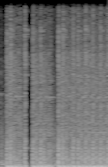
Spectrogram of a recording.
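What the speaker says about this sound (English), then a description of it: "I hear guns!" Gunfire in a Prop Hunt video game, a fairly faint continuous rattle of rapid shots with one brief break, heard without talk.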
